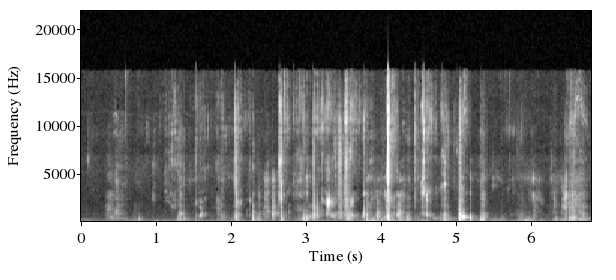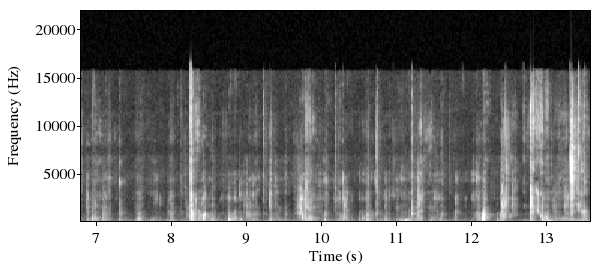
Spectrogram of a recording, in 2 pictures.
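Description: A person chewing a mouthful of pork belly and kimchi from pork kimchi stew. The chewing starts about a second in and goes on as irregular short, sharp clicks of the mouth and food.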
